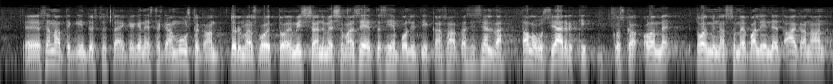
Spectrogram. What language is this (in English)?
Finnish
